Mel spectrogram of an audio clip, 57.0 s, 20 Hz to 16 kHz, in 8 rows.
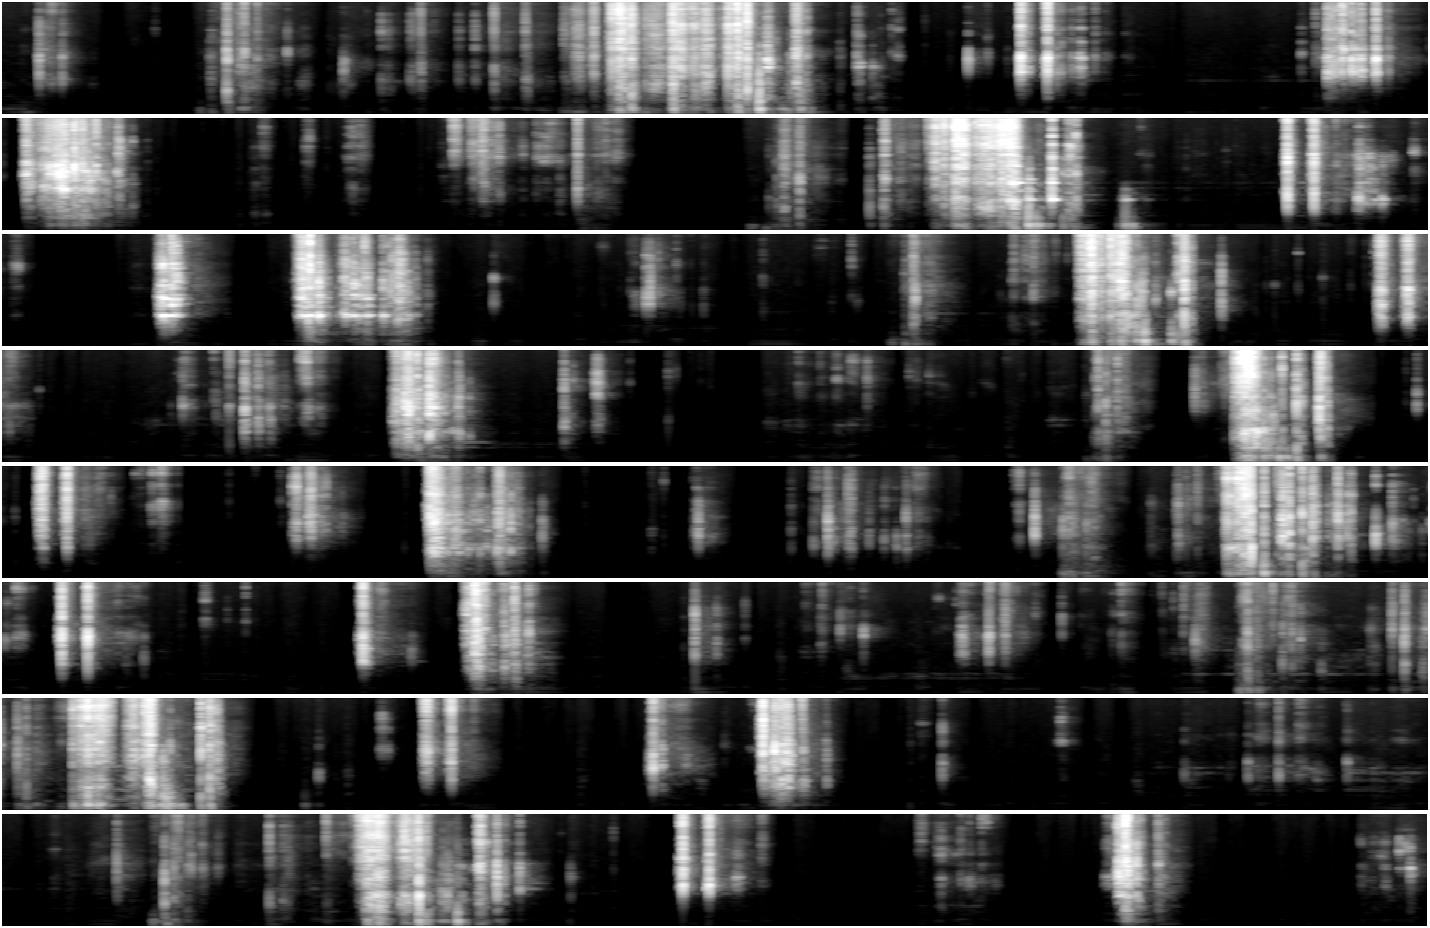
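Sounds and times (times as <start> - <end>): toy knife cutting toy food: 3.0 - 4.0, 19.7 - 20.2, 43.2 - 43.8, 51.7 - 52.4.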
